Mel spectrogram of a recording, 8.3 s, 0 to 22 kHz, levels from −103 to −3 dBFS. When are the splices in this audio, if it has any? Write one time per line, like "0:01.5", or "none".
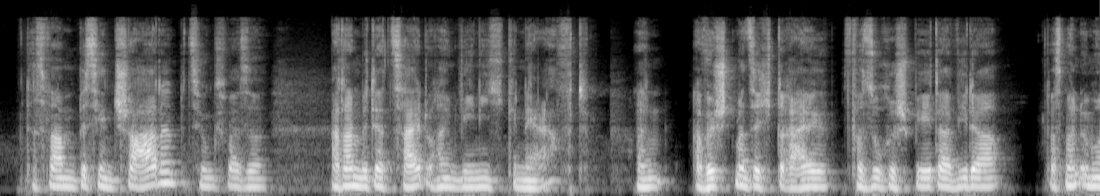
0:04.6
